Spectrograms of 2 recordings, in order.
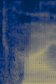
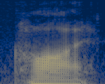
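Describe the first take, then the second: First: It is said in a moody, sullen voice. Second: It is said in a sexy, seductive voice.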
